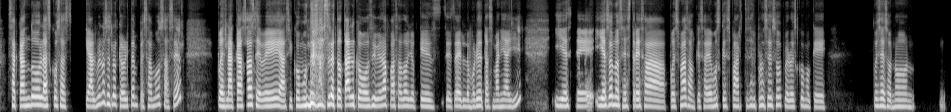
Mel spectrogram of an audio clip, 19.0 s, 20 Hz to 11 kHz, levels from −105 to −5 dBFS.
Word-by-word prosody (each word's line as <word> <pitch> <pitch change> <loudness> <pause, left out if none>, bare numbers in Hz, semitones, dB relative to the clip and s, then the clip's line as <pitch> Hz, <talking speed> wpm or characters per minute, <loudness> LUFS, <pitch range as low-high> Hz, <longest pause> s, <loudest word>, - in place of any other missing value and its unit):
sacando 220 +2 +3
las 215 0 +4
cosas, 210 -4 -3 0.2
que 210 - -1
al 190 0 +3
menos 270 +6 -1
es 265 -2 0
lo 255 -1 0
que 215 -4 -4
ahorita 200 +4 -1
empezamos 225 +1 -5
a 180 - -2
hacer, 225 - -3 0.7
pues 200 -2 +2
la 195 0 +5
casa 210 +5 +5
se 220 -5 0
ve 205 +2 +3
así 190 +2 +1
como 210 +3 0
un 225 - +5
desastre 240 -2 +6
total, 230 +1 +5
como 205 -2 +1
si 220 +2 0
hubiera 220 +3 +1
pasado 210 0 -2
yo 195 -3 -5
que 195 -2 -2
s 180 0 -12
es 195 -1 -6
el 200 -2 -1
demonio 190 +2 -1
de 215 - 0
Tasmania 185 +1 -4
allí, 200 - -4 0.7
y, 210 -5 -1
este, 200 -1 -2
y 220 0 +1
eso 240 +4 +4
nos 230 -3 +1
estresa, 195 -3 +1
pues 190 +1 -5
más, 235 +1 +2
aunque 185 -3 -6
sabemos 195 +4 -3
que 205 - -5
es 200 - -10
parte 200 -1 -5
del 215 0 -5
proceso, 225 +1 -3
pero 190 -4 -4
es 185 - -6
como 200 -5 -8
que, 170 -3 -7 0.9
pues 210 0 -5
eso, 195 -3 -1
no 190 +1 -3
n 180 -1 -9 0.5
n - - -20
205 Hz, 190 wpm, -20 LUFS, 190-225 Hz, 0.9 s, desastre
